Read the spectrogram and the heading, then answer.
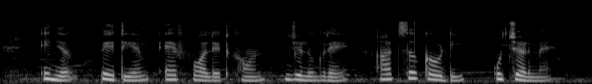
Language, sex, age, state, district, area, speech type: Santali, female, 18-30, West Bengal, Paschim Bardhaman, rural, read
